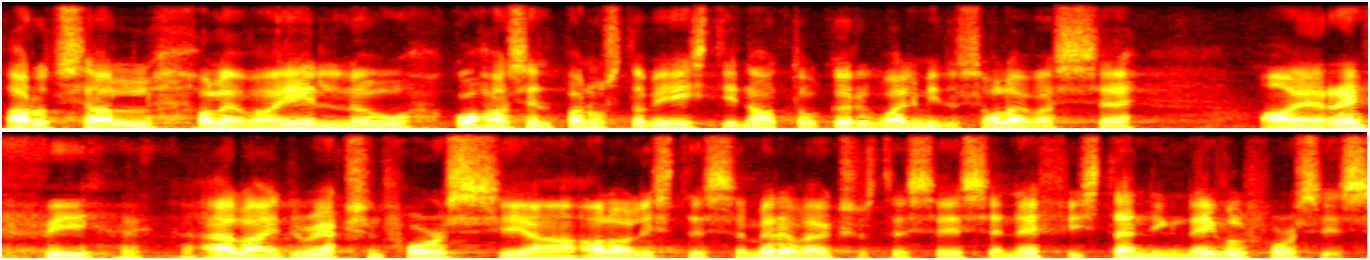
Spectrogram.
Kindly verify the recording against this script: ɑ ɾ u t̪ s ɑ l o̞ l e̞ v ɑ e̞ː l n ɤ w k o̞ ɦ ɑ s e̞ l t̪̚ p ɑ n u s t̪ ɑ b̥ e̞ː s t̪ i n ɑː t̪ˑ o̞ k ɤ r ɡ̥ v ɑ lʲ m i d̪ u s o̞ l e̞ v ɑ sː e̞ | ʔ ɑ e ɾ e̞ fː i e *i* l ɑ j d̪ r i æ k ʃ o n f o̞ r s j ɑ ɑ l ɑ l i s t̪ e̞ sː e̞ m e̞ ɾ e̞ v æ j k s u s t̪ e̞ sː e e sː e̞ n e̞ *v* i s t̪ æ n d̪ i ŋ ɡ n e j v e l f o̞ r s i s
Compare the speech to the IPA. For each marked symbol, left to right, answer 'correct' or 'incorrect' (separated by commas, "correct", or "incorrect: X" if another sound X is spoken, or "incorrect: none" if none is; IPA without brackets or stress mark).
incorrect: æ, incorrect: f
